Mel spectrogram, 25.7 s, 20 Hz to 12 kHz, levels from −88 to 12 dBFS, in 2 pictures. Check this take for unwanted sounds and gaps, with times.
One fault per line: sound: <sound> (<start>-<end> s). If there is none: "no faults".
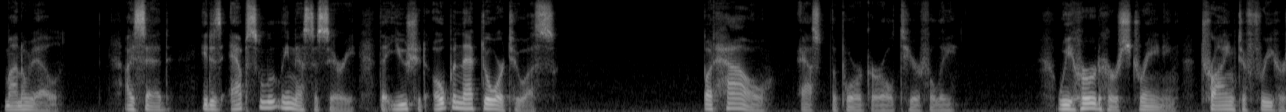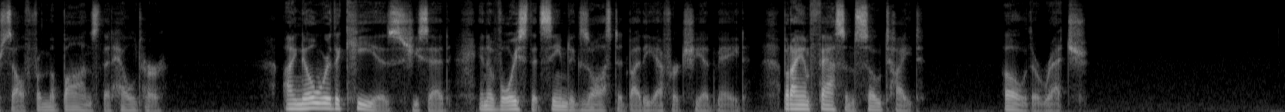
no faults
